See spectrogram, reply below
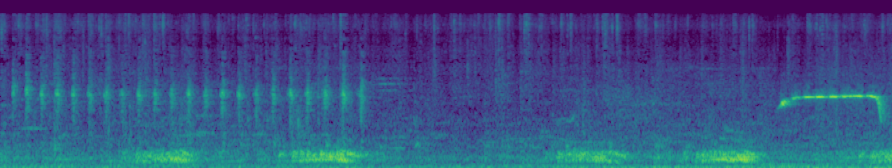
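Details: Hand-fed young homing pigeons make low, husky calls in repeated bursts about every one to two seconds. Fast pecking clicks are heard early, and a steady human whistle closes the recording.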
